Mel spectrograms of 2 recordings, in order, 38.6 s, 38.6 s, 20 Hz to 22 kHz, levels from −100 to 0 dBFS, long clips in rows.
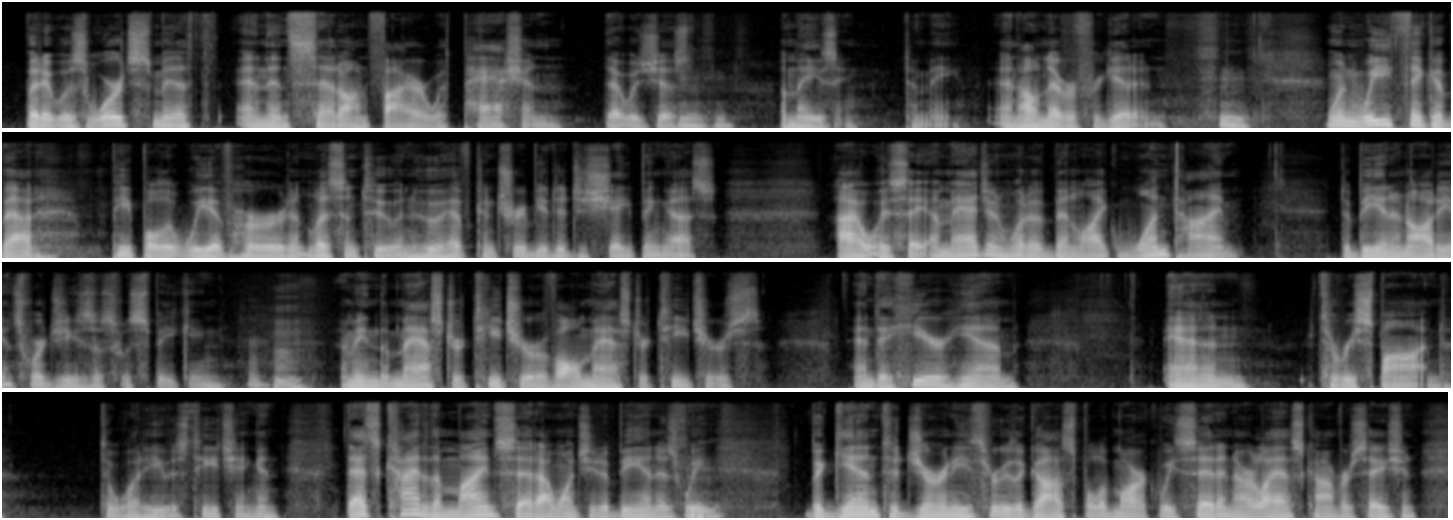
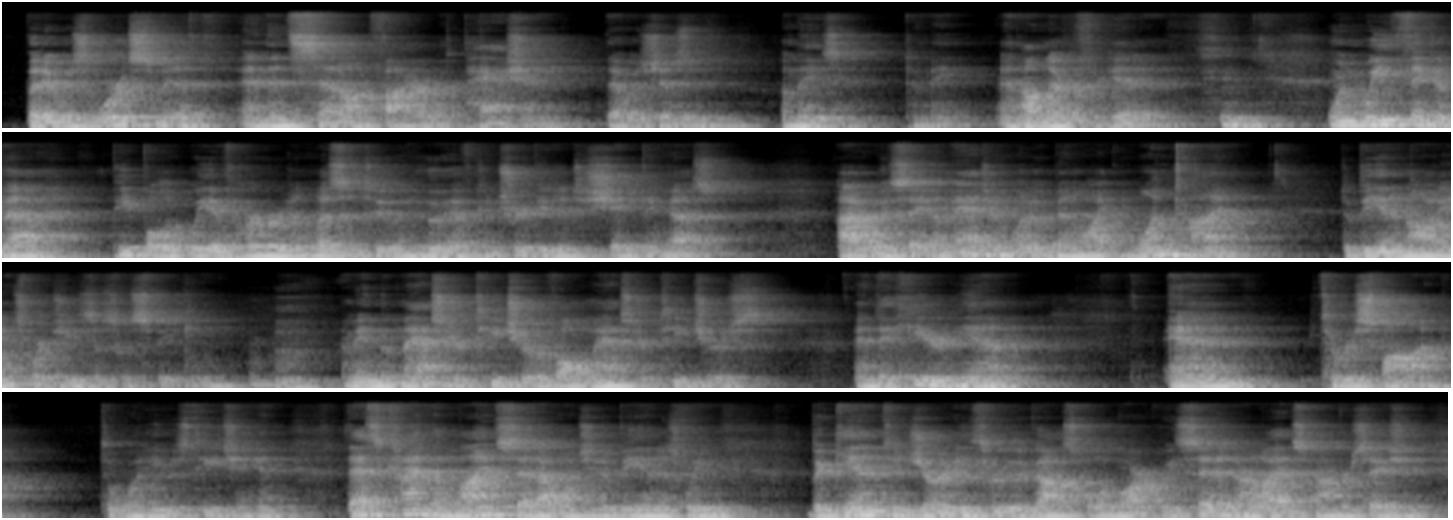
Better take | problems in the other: first | room echo; noticeable; dies away in 1 s // off-mic speech; far

